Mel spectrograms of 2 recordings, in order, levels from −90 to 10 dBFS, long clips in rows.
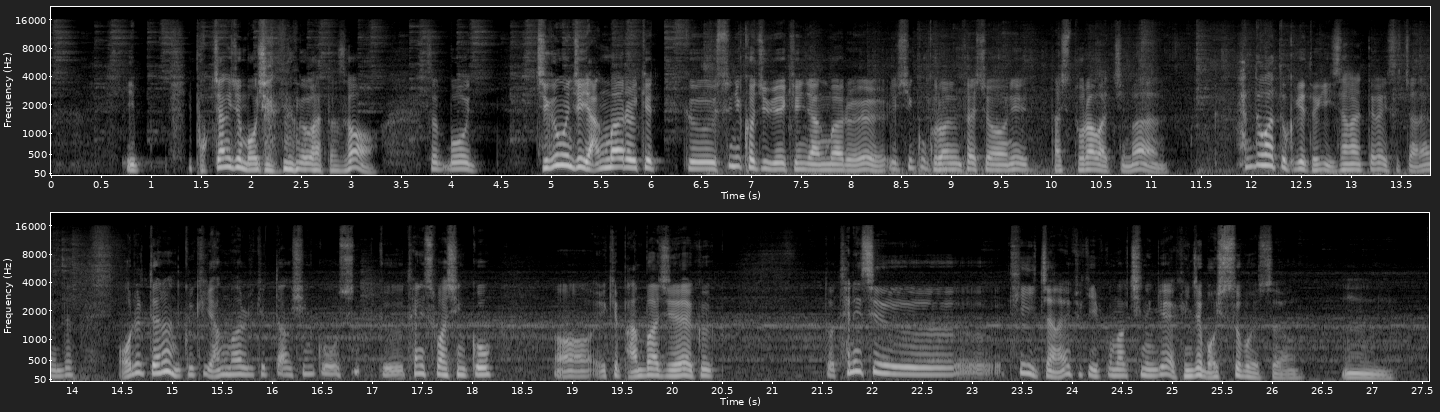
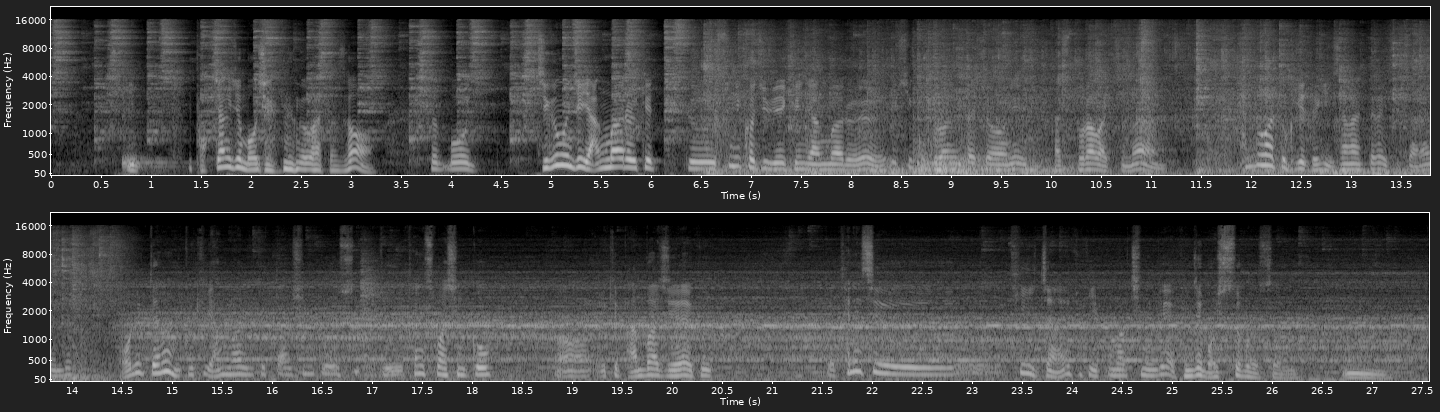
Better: first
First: household noises; faint; throughout; 20 dB below the speech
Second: household noises; loud; throughout; 4 dB below the speech

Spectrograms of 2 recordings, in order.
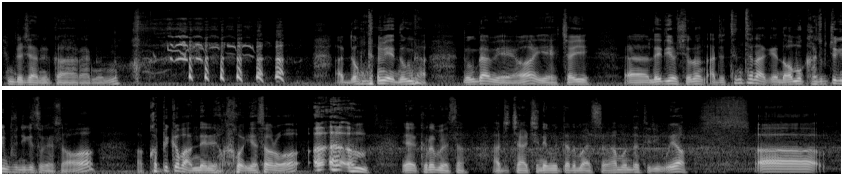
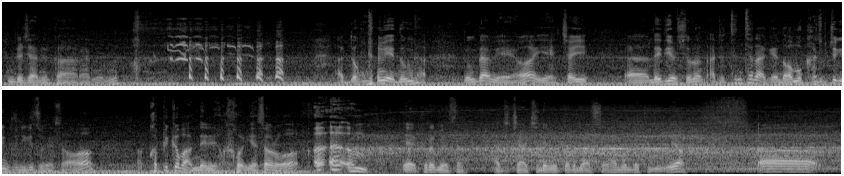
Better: first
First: traffic noise; faint; throughout; 25 dB below the speech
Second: traffic noise; loud; throughout; 5 dB below the speech

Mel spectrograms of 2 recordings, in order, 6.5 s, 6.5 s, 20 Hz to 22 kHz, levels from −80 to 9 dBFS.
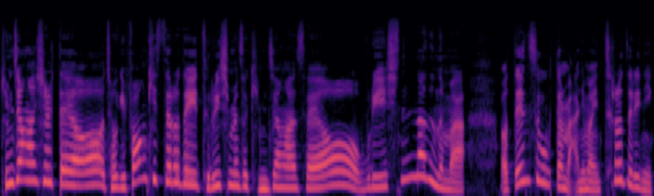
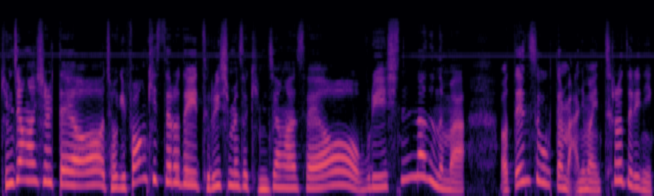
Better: first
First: none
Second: high-pitched whine; faint; until 2.5 s and from 4 s on; 7 kHz, 35 dB below the speech

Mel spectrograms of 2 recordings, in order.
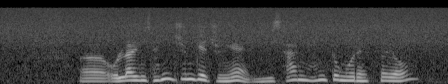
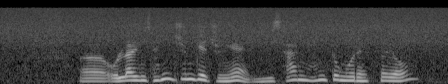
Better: neither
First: hiss; loud; throughout; 5 dB below the speech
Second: hiss; loud; throughout; 5 dB below the speech

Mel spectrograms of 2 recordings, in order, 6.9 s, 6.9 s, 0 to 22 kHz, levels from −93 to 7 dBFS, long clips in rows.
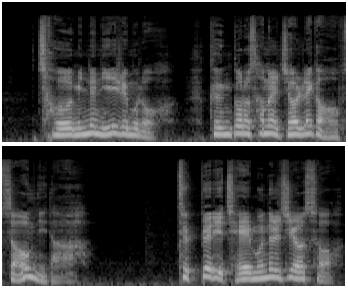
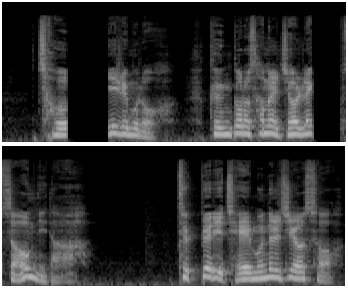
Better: first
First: none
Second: audio cutting out; at 0.5 s and at 3 s

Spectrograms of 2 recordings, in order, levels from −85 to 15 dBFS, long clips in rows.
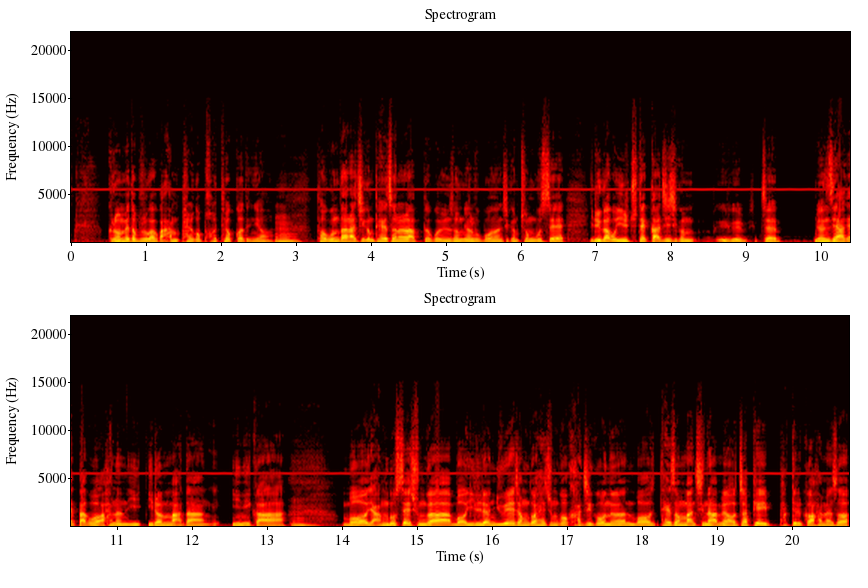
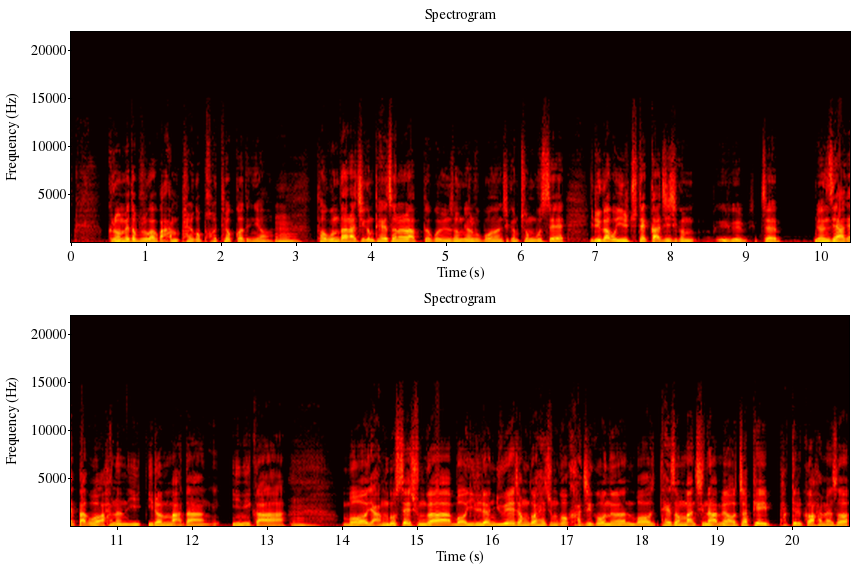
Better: second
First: high-pitched whine; faint; throughout; 5.5 kHz, 30 dB below the speech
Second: none

